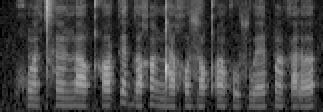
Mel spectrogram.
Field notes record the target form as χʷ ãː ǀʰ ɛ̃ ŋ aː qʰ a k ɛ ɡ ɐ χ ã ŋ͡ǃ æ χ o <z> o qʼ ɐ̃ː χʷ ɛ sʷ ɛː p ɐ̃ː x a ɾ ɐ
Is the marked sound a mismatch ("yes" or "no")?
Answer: no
